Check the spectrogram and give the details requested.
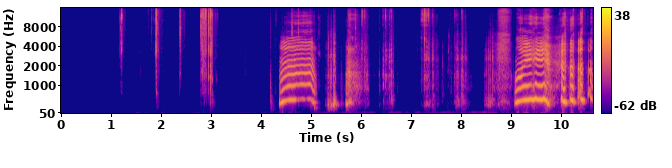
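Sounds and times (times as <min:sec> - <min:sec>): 
crunchy chewing of food: 0:02.8 - 0:03.1, 0:04.6 - 0:09.1
laughter: 0:09.4 - 0:10.6.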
